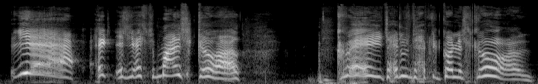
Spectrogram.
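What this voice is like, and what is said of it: Spot-on impression of a kid character. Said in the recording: “I love your impression of this character. ... It's spot on. ... It's really good.”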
